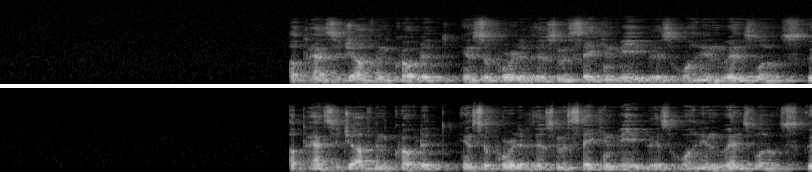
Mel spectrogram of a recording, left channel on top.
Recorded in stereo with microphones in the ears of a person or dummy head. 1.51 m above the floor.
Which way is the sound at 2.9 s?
75° right (ahead or behind).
